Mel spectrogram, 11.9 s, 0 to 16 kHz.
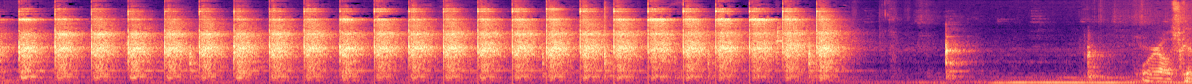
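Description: Steady run of about twenty metallic hammer taps on the axle of a 1961 David Bradley tractor, evenly paced and close, ending abruptly before a few scattered softer knocks and rustles.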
